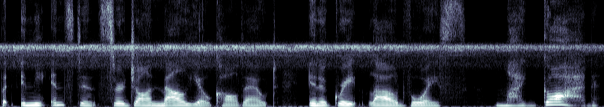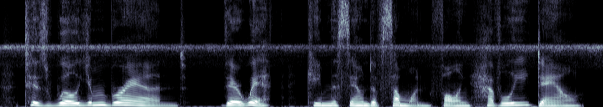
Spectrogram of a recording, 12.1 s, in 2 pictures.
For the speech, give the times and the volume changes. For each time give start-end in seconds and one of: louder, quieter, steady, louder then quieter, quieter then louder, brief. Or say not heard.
0.0-11.8 steady.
